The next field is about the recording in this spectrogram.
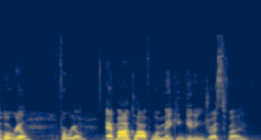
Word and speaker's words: ModCloth: They're called Mod Cloth. I was about to say Mod Clothed, and then I was like, that don't make no sense.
